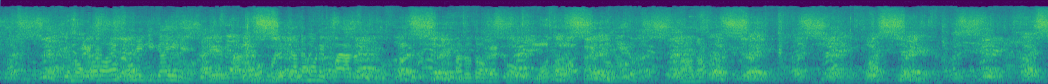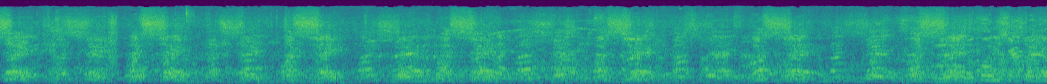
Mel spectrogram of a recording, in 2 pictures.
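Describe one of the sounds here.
A crowd of men chants loudly and rhythmically close by, outdoors.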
